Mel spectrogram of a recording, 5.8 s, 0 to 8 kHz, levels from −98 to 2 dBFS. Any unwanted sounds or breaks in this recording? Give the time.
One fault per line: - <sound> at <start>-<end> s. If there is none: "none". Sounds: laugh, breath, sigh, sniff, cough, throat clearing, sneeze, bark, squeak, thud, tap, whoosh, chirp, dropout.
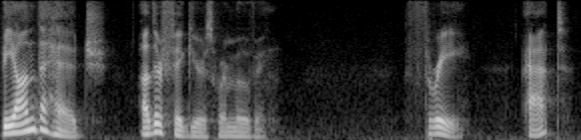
none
